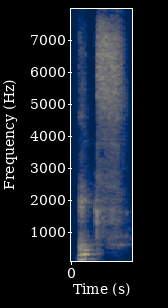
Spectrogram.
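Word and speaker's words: ἐξ: que es una xi, se pronuncia x, ex, que se presenta así cuando la palabra que sigue está en vocal.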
